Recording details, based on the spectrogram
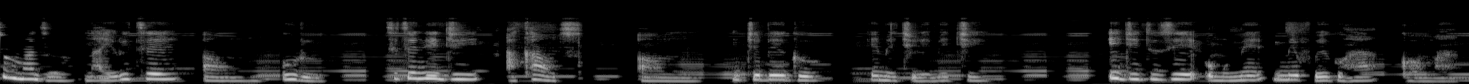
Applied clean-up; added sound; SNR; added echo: classical method Wiener filter.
